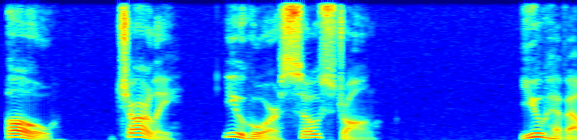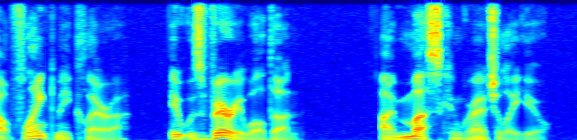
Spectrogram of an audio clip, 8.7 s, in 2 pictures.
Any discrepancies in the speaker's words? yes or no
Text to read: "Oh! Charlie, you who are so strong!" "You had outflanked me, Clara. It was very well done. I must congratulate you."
yes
